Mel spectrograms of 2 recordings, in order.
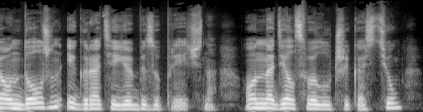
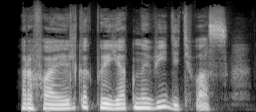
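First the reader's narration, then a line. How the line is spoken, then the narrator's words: Soft gentle voice. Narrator (Russian): сказала она мягким голосом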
